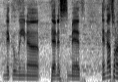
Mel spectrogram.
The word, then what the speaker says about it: Ntilikina: Ntilikina. – Ntilikina.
